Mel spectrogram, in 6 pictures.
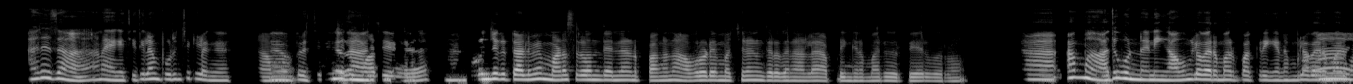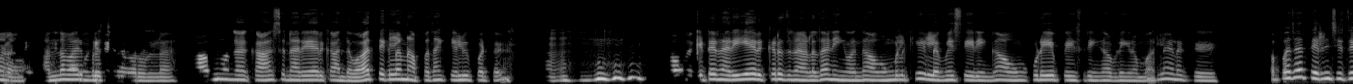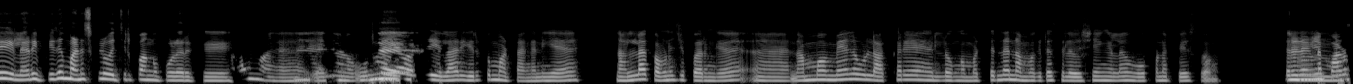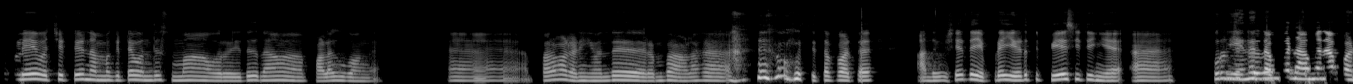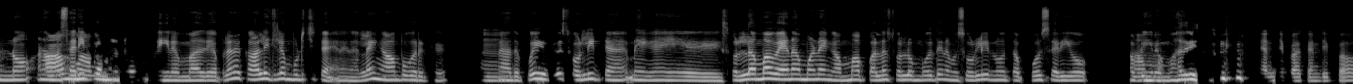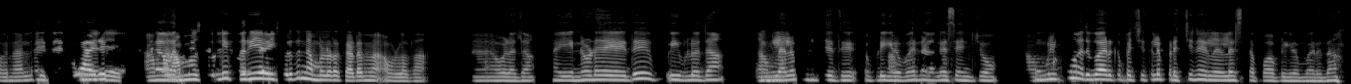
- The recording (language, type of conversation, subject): Tamil, podcast, உறவுகளில் கடினமான உண்மைகளை சொல்ல வேண்டிய நேரத்தில், இரக்கம் கலந்த அணுகுமுறையுடன் எப்படிப் பேச வேண்டும்?
- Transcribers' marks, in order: static; distorted speech; other background noise; tapping; drawn out: "ஆ"; unintelligible speech; mechanical hum; laughing while speaking: "ம்"; drawn out: "ம்"; drawn out: "அ"; laughing while speaking: "ரொம்ப அழகா சித்தப்பாட்ட, அந்த விஷயத்த எப்படியே எடுத்து பேசிட்டீங்க"; drawn out: "நீ"; laugh; unintelligible speech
